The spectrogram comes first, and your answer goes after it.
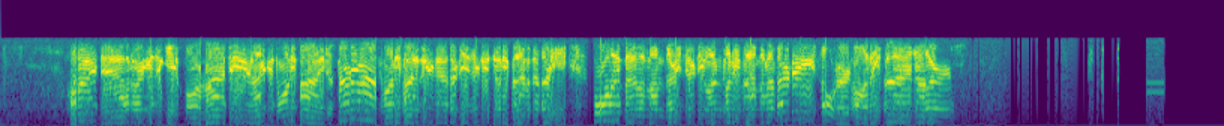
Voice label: auction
